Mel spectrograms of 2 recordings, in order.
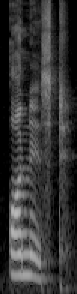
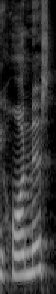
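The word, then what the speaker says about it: honest: ऑनेस्ट, यहाँ पर भी हॉनेस्ट नहीं है, ऑनेस्ट है, तो एच साइलेंट है।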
